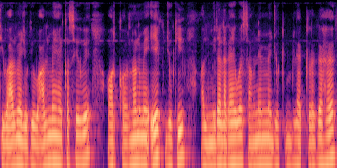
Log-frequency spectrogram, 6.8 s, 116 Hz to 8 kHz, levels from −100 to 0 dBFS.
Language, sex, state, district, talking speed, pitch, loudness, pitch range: Hindi, male, Jharkhand, Garhwa, 220 wpm, 120 Hz, -19 LUFS, 115-125 Hz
